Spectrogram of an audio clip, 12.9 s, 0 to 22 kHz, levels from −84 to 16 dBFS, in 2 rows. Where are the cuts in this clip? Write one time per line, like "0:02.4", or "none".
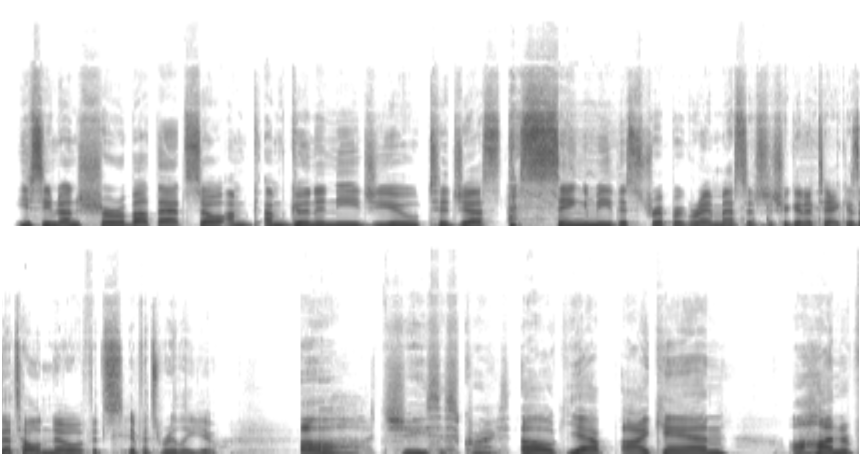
none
